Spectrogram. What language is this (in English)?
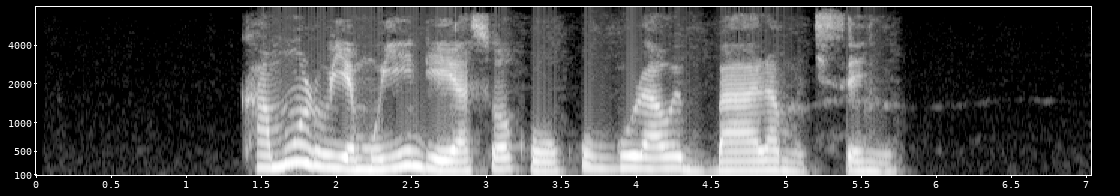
Ganda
